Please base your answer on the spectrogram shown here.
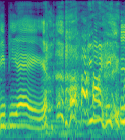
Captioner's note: laughing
